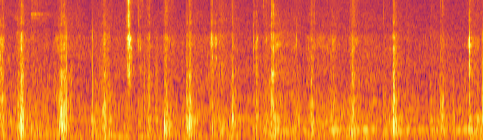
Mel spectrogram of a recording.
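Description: Close-miked eating: a scatter of short wet mouth clicks and chewing sounds as rice, noodles and raw lalapan are eaten by hand.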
